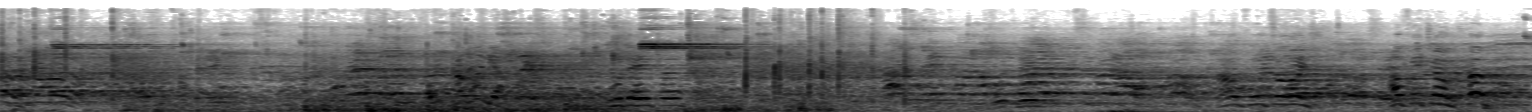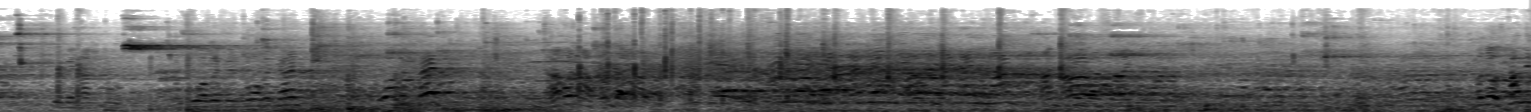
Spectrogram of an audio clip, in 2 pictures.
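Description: A handball bouncing repeatedly on a sports-hall floor during play, with voices calling out and chatter echoing around the hall.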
